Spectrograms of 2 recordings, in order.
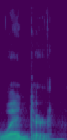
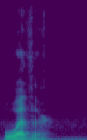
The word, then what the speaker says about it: weather: tooth meets the gum do not press too strongly otherwise it will make a D sound so it's not wetter it's weather let's take a look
